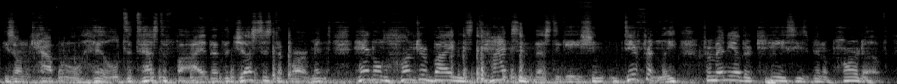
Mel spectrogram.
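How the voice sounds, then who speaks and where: A man's voice: mid-range voice, very animated, normal speed, few pauses. A man reading a scripted news report as a reporter. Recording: very loud background noise.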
